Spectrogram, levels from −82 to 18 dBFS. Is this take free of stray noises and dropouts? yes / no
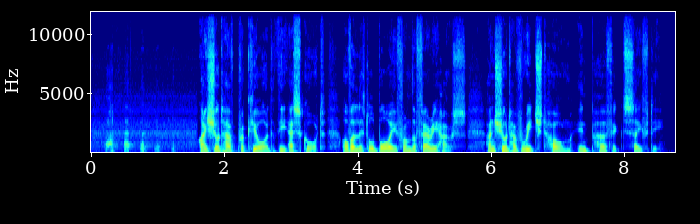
no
